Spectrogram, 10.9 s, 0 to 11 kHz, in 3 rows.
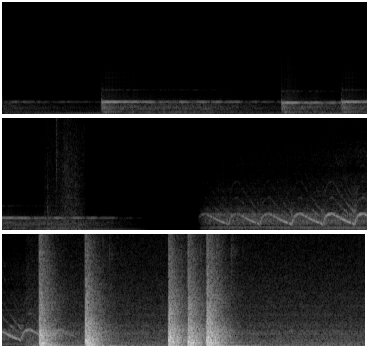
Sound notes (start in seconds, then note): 5.6 police sirens; 7.6 a knock on the door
